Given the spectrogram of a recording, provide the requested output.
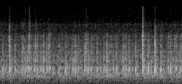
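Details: Kia with an engine replaced under recall that began knocking again about a month later, heard close to the water pump: a fast, uneven rattle with sharp ticks over a dry whir. Worn water pump bearing, a common failure.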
